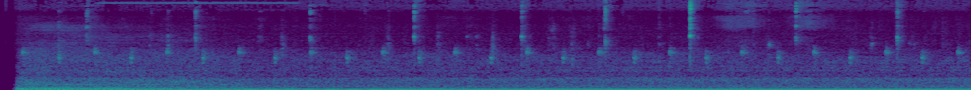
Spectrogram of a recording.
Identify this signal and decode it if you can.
The noise inside a car. There is no code.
